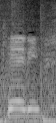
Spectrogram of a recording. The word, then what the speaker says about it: CADD: It's your boy CADD, pronounced Katie, and normally City.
